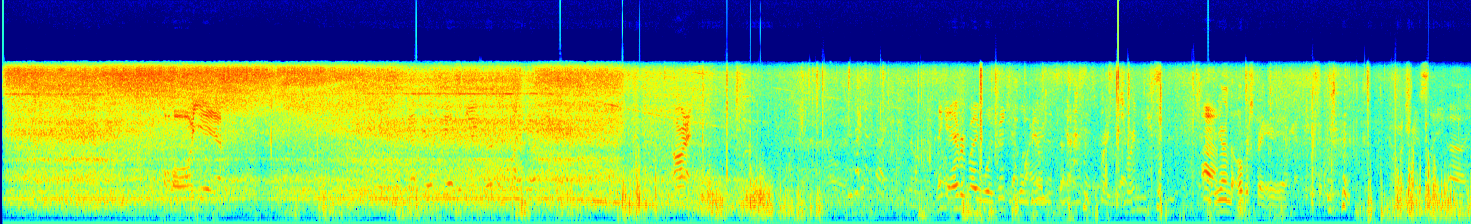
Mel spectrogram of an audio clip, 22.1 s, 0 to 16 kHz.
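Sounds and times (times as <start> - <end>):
electric blower running: 0.0 - 17.5.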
